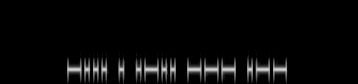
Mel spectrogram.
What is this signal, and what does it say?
Morse code, heard as a keyed tone, about 28 wpm, 700 Hz. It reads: BELOW
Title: Sentences from Top 1000 Words - Review Part 5 - New Word Drill - 28wpm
